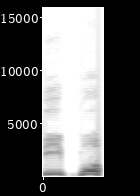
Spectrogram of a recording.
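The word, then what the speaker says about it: depot: a word क्या है डिपो है ए वर्ड क्या है डिपो डिपो का स्पेलिंग क्या होता है देख लीजिए डी ई पी ओ टी इसमें टी साइलेंट होता जाता है है ना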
